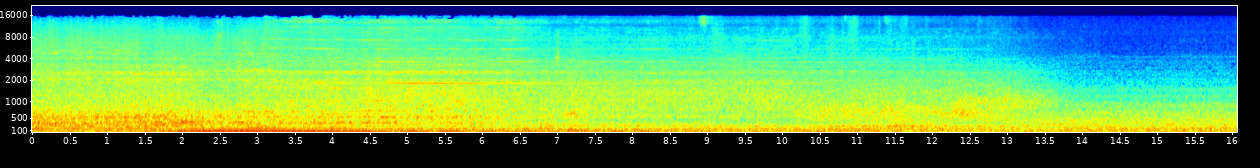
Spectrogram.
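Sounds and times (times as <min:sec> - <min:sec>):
freight train cars rolling: 0:00.0 - 0:12.2.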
